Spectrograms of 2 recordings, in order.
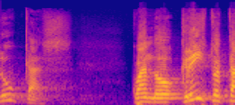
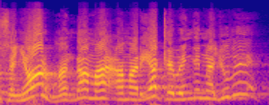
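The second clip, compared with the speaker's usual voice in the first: annoyed Martha; 7 semitones higher than usual. Retold or imitated. Martha complaining to Jesus about María, raised and annoyed. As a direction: whine it like an overworked sister. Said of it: "Marta se enojó".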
